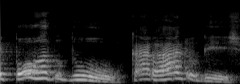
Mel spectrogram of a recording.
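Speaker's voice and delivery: upset cursing, high, drawn-out angry outburst. Speaker retells what they said back to Dudu, who was teasing them, retelling own angry outburst. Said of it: "Eu falei".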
